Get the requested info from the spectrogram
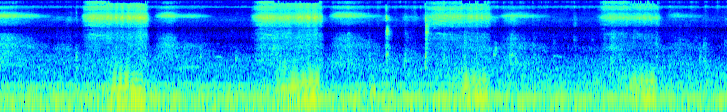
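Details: Solaimy, a female French Bulldog, snores in her sleep: four softer, raspy low snores spaced about three to four seconds apart, set against a constant low background hum.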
